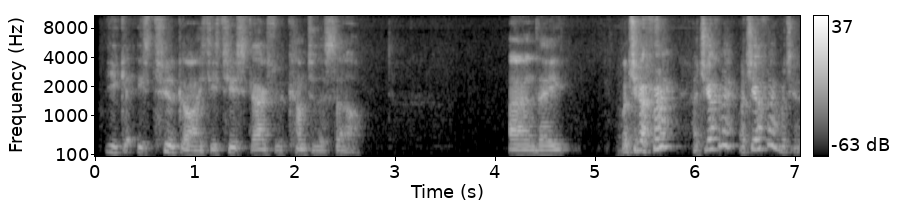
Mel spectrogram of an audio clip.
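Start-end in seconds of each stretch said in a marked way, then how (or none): 5.2-7.0 very high put-on Irish accent, rattled off fast. Recounting two scouts who came to his cell, in an Irish accent. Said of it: "They always try and do the Irish accent".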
